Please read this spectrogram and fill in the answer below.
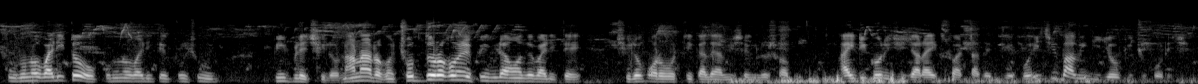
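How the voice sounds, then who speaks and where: A man talks at a fairly high pitch. Noticeable background noise is present. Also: big swings in loudness. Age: 70s. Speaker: bird watcher and nature observer. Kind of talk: interview answer.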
